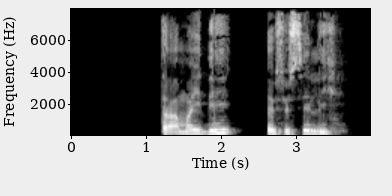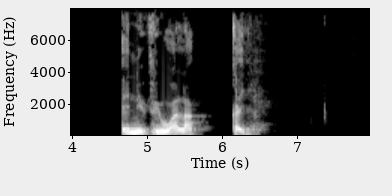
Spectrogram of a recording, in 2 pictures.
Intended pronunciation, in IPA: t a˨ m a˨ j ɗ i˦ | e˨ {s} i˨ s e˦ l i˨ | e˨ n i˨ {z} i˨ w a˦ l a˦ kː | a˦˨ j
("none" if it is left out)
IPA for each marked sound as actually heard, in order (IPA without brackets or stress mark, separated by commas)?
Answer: s, v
